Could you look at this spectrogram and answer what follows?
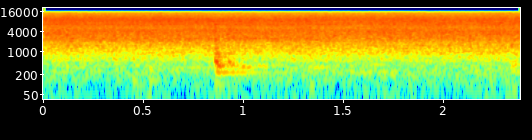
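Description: Vegetables stir-frying in a pan with a little water and less oil, a constant bright sizzle and hiss with a brief soft clink of stirring near the middle.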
